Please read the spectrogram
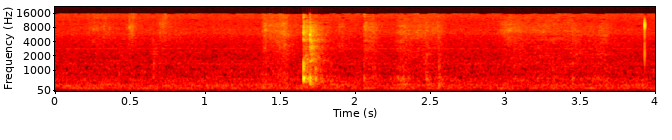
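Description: Hands squeezing and kneading a soft mashed-potato and flour dough on a metal baking sheet, making quiet squishing noise, with one sharp tap about a second and a half in.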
